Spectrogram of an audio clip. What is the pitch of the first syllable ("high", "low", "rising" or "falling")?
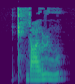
rising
